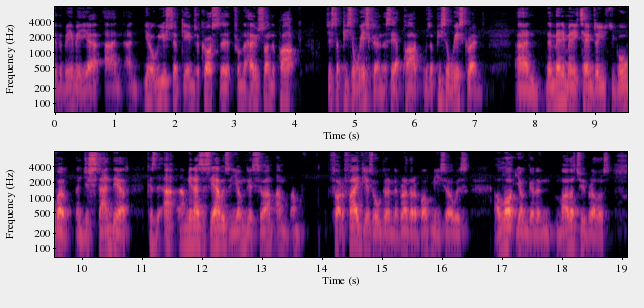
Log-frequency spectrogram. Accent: Glasgow, Scotland, United Kingdom; Now, I was the youngest of four boys and who were all born and bred in Glasgow.

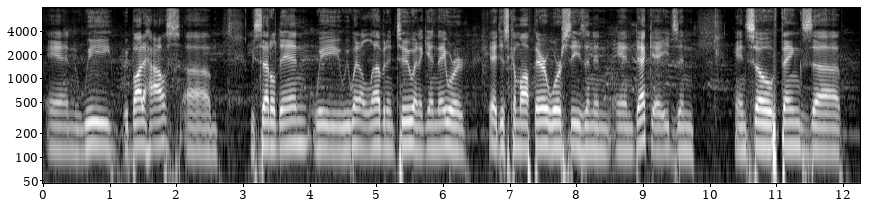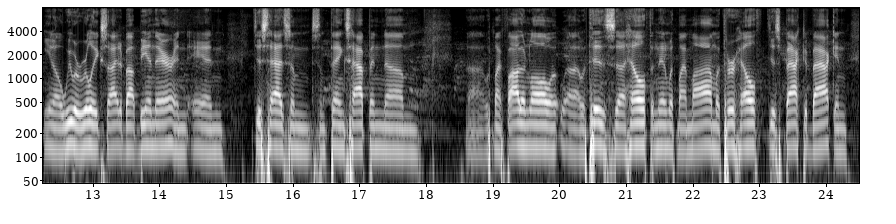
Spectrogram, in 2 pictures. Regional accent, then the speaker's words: Indiana, United States; And growing up in Hamilton County and having been a head coach at Noblesville

